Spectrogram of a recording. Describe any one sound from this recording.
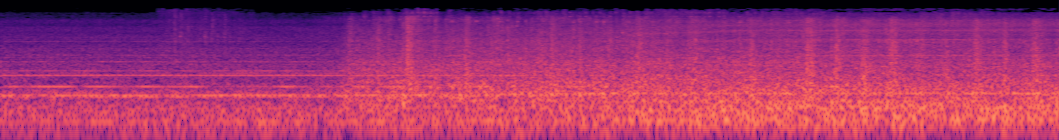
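Wheels rumble and thump over the runway.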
